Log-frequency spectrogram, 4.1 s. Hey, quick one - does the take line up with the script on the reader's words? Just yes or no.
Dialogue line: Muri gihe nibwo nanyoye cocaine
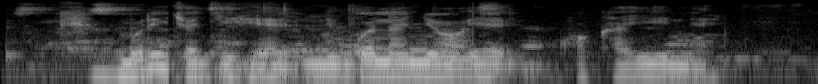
no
